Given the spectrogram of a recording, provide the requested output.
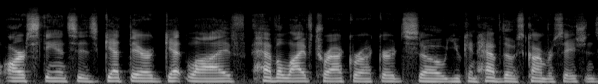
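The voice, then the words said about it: Boston accent. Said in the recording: “That's a Boston accent, not a New York one ... Yes, that's yes. a Boston accent.”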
